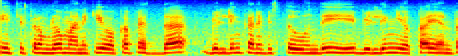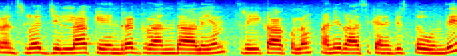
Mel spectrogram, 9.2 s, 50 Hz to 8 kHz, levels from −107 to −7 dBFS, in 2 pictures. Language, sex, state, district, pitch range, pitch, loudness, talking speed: Telugu, female, Andhra Pradesh, Srikakulam, 220-240 Hz, 230 Hz, -14 LUFS, 130 wpm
